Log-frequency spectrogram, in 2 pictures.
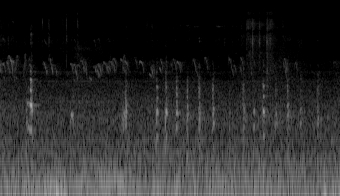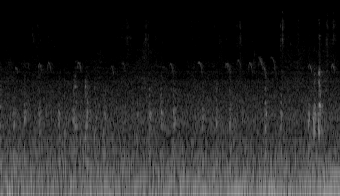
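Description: Baby chicks peeping continuously, many short high cheeps overlapping, over a steady low rumble.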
